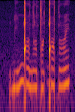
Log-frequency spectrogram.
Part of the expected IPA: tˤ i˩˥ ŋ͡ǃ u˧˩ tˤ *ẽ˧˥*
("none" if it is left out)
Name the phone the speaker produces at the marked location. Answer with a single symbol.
ẽ˧˥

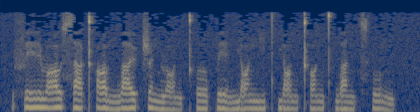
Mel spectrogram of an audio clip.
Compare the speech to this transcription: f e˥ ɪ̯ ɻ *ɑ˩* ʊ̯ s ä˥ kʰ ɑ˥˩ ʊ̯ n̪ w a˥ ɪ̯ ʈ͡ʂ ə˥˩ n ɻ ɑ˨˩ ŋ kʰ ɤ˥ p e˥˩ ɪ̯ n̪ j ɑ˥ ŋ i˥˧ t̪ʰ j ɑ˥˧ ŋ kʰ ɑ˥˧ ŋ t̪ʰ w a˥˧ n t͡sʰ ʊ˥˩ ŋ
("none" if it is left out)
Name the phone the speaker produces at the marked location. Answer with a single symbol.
ɑ˥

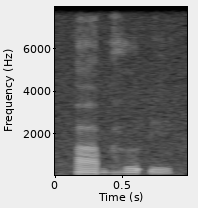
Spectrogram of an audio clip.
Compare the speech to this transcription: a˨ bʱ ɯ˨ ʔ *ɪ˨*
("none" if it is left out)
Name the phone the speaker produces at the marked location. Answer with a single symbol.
i˨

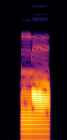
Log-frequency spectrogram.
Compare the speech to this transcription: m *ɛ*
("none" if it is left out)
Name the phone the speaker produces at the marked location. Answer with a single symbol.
ø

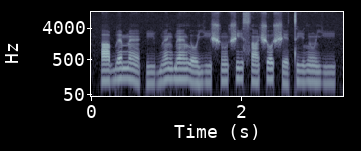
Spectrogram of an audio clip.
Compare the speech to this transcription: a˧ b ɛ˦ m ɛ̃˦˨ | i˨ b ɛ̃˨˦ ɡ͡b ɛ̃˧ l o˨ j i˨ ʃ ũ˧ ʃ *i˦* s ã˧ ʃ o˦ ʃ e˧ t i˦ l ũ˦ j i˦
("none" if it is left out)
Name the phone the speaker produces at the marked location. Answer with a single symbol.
i˦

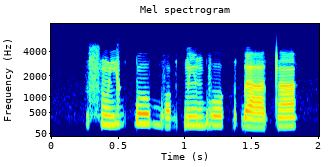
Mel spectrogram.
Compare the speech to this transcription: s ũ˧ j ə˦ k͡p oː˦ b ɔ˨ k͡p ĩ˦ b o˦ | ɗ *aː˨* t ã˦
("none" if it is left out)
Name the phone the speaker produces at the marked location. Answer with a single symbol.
aː˨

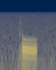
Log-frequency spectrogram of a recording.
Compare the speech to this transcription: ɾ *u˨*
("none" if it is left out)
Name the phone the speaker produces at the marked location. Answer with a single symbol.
u˨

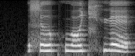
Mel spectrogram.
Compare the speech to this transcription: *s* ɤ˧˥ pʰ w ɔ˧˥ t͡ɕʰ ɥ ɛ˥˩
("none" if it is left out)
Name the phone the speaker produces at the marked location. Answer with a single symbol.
s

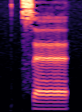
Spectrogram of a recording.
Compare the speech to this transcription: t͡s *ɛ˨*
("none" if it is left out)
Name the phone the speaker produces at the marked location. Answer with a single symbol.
ɛ˦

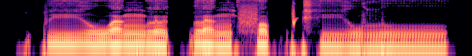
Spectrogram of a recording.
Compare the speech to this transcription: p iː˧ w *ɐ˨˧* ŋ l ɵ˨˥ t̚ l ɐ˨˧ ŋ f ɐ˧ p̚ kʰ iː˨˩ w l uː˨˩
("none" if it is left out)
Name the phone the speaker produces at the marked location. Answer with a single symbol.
ɐ˧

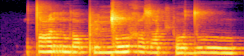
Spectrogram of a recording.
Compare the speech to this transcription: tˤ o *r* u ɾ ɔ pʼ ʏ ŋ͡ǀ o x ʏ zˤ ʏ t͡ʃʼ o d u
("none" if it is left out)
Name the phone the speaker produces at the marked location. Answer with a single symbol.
r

